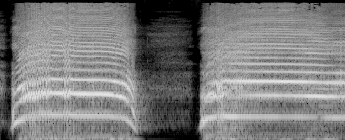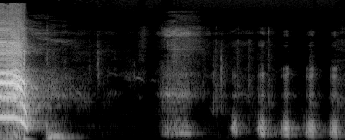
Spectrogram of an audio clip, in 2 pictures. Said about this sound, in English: I haven't screamed that loud since the fucking Halloween spider in the shower.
